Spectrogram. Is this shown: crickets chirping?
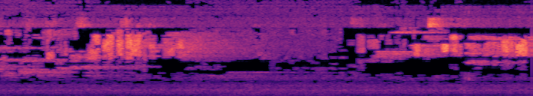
yes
